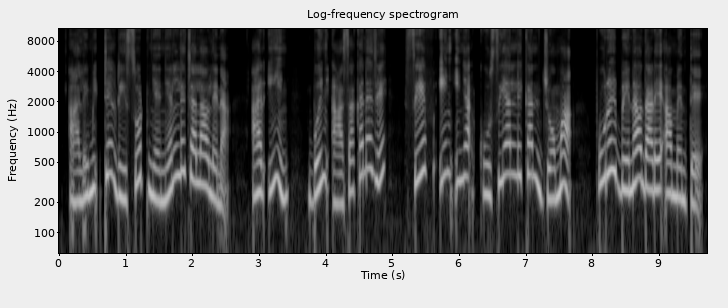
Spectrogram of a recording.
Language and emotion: Santali, surprised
